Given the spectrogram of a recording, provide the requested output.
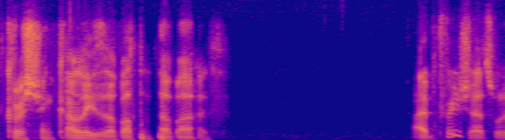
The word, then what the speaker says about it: Chrystian Kale Zapata Tabares: It's Chrystian Kale Zapata Tabares.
